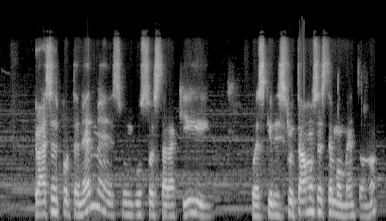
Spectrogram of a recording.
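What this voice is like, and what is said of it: Slight Mexican Spanish accent. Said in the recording (Spanish): “tienes ese acento así como un poquito mexicano, güey ... se le escucha así como bien charro”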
